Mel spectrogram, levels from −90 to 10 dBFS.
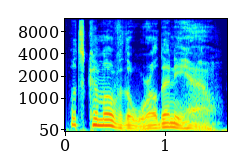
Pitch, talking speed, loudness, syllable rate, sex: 105 Hz, 220 wpm, -16 LUFS, 5.9 syllables/s, male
